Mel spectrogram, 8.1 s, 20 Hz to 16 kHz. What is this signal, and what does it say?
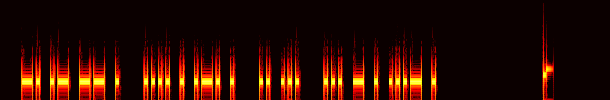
Morse code, heard as a keyed tone, about 25 wpm, 700 Hz. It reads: NAME HERE IS STEVE
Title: Common QSO Phrases 25wpm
